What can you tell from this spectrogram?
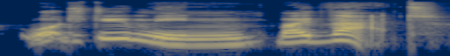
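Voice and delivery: slow, high-pitched stern caterpillar. A narrator's reading. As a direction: demand it slowly, word by word. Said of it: "said the caterpillar sternly".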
